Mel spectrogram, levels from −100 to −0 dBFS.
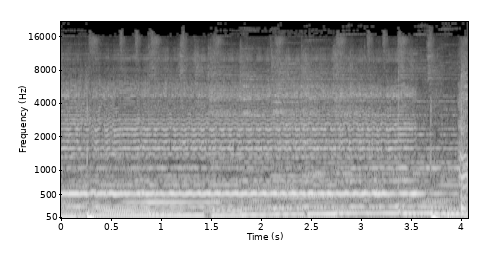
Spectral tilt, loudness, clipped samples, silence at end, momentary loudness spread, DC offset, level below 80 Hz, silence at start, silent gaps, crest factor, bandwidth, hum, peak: -6 dB/octave; -14 LUFS; under 0.1%; 0 s; 1 LU; under 0.1%; -22 dBFS; 0 s; none; 12 dB; 19 kHz; none; -2 dBFS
